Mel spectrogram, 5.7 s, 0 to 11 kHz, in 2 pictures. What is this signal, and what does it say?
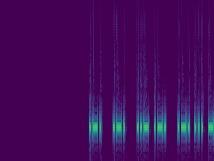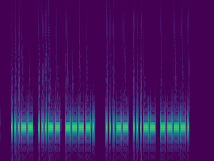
Morse code, heard as a keyed tone, about 54 wpm, 700 Hz. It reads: R R UR RST 339 339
